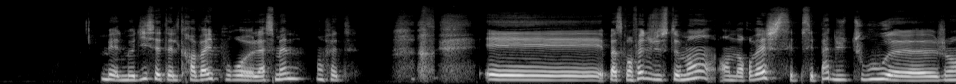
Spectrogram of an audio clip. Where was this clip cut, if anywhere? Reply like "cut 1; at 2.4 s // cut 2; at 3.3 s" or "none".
cut 1; at 4.3 s // cut 2; at 7.1 s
